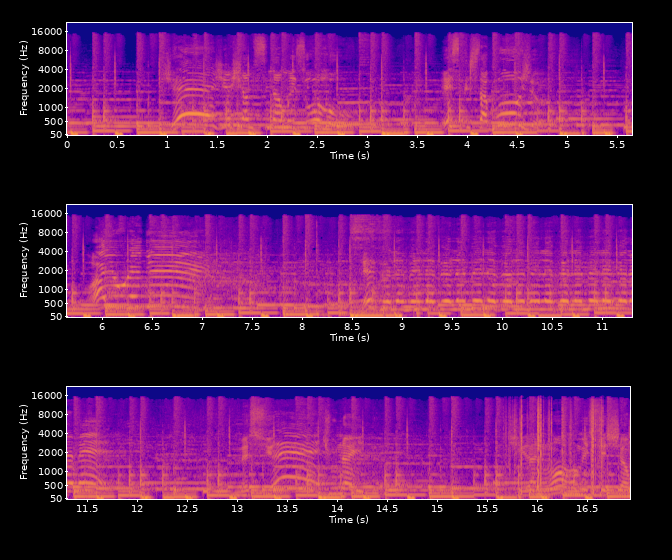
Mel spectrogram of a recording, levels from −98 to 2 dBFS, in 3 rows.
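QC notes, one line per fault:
15.64–16.69 s, cable scratch noise: dense, uneven scratching and rustling sits just below the sound for about a second, likely a worn cable or connector moved, its contact resistance flickering.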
